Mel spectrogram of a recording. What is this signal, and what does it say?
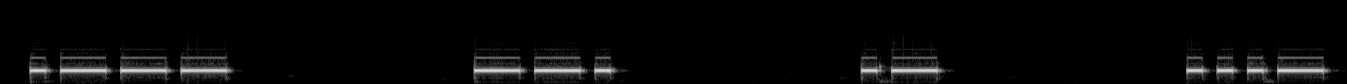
Morse code, heard as a keyed tone, about 8 wpm, 660 Hz. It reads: J G A V
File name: jh8cbh / 2022cw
